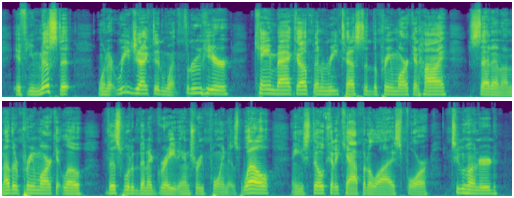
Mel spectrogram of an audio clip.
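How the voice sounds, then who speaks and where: The speech moves at a moderate pace with ordinary pitch variation, on a very clean recording with a silent background. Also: man, fairly high pitch for a man. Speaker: day trading educator. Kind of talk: market recap tutorial. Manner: loud, in your face; animated.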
